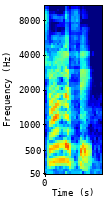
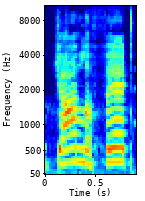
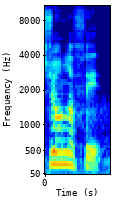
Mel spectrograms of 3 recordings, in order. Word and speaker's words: Jean Lafitte: to be watching uh offhand Disney's videos he mispronounces it every time it is jean-lefeet it's not that heart he goes John Lafitte or John lefoot or John he does it like 20 000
